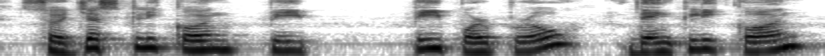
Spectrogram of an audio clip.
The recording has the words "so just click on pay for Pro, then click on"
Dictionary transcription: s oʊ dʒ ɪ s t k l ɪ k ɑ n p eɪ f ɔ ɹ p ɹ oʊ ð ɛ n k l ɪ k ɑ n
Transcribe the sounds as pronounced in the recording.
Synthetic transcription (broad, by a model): s oʊ dʒ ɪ s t k l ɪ k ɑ n p eɪ p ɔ ɹ p ɹ oʊ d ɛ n k l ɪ k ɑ n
